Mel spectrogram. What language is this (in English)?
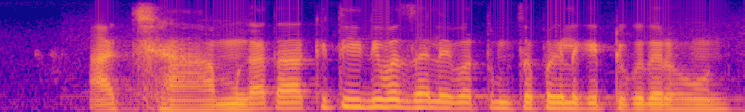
Marathi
